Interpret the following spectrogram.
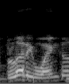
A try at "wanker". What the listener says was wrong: No, that sounds Indian, saying bloody wankers. You're the first bit right. No, say wanker with an ah at the end.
